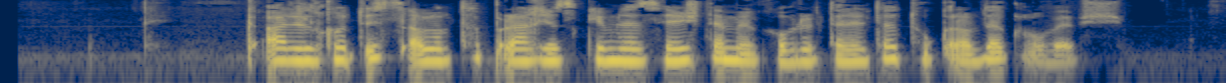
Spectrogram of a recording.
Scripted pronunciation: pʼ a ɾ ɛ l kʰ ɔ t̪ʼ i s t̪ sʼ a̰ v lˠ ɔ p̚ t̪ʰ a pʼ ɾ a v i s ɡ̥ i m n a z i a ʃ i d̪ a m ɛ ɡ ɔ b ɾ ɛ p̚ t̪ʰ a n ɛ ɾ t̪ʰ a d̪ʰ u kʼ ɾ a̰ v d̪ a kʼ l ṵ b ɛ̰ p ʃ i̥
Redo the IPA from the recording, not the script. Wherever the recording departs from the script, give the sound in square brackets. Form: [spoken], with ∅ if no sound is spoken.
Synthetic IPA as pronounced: [kʼ] a ɾ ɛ l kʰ ɔ t̪ʼ i s t̪ sʼ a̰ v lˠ ɔ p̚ t̪ʰ a pʼ ɾ a [ʁ] i s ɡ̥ i m n a z i a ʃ i d̪ a m ɛ ɡ ɔ b ɾ ɛ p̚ t̪ʰ a n ɛ ɾ t̪ʰ a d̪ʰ u kʼ ɾ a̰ v d̪ a kʼ l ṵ b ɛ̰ p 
